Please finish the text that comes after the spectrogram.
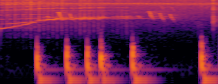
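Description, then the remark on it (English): Six firm, loud knocks on a front door tap out the familiar 'shave and a haircut, two bits' rhythm, with a faint high whistling tone rising underneath. “I knock, you know. My signature knock.”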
